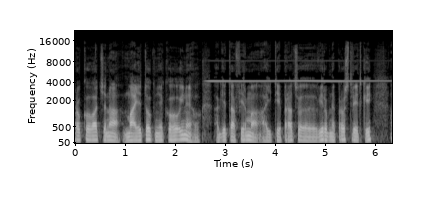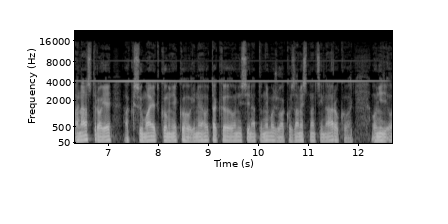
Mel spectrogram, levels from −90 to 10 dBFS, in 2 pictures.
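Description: From 2.54 s to the end, a thin, steady whistle sits behind the speech at 4.2 kHz, well below the voice level and swelling and fading slowly. This is a feedback whistle. Its likely cause is a loudspeaker-to-microphone loop held right at the edge of feedback.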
